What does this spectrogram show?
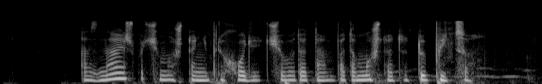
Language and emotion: Russian, neutral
